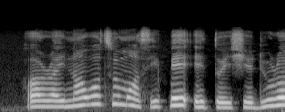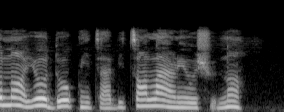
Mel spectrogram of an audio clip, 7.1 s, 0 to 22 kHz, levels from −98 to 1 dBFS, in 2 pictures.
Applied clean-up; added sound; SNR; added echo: none; none; none; none.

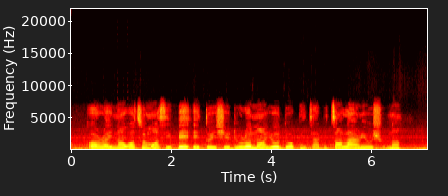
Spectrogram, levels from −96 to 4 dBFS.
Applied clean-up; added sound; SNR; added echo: none; Car; 14 dB; none.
